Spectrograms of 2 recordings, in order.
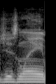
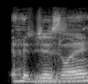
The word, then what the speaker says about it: Ghislaine: Ghislaine. Ghislaine Maxwell. With the J.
